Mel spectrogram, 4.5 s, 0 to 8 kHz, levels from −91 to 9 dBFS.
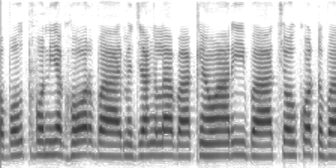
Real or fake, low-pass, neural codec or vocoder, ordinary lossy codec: real; none; none; none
